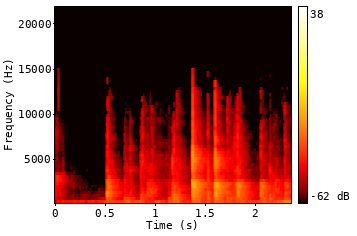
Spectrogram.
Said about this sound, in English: Who applauded? Seriously, let's hear from somebody who applauded.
